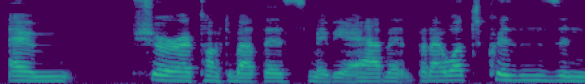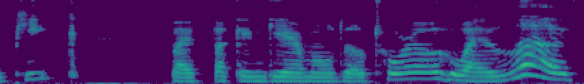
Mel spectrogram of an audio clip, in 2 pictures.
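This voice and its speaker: A woman's voice: deep voice, unhurried. A woman co-hosting a podcast, chatting casually and asking questions in a blunt, emphatic way. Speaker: podcast co-host. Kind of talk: casual, candid chat and interviewing.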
